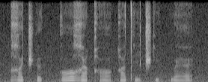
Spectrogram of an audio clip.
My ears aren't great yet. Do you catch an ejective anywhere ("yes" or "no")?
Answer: yes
